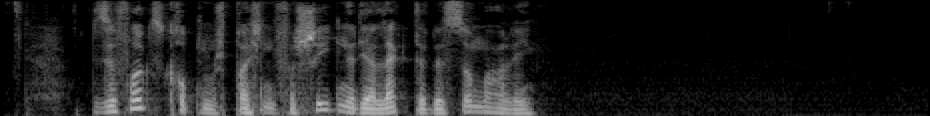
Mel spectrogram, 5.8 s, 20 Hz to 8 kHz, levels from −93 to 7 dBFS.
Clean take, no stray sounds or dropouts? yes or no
yes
